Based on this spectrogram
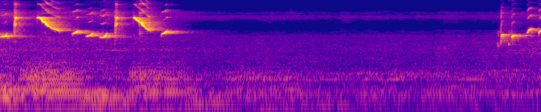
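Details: Green leafbird from Alas Purwo, Banyuwangi: a quick run of sharp, descending whistled sweeps over the first two and a half seconds, a pause, then a brief burst of high notes near the end, over a low rumbling background.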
